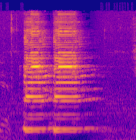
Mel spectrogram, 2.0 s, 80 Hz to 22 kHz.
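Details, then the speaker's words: 1970 Opel GT barn find, first start attempt in about 30 years: two strong, clear horn blasts with full steady pitch, no rasp or sputter. Healthy horn. "got real good horns i had to rebuild mine to get him to work"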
